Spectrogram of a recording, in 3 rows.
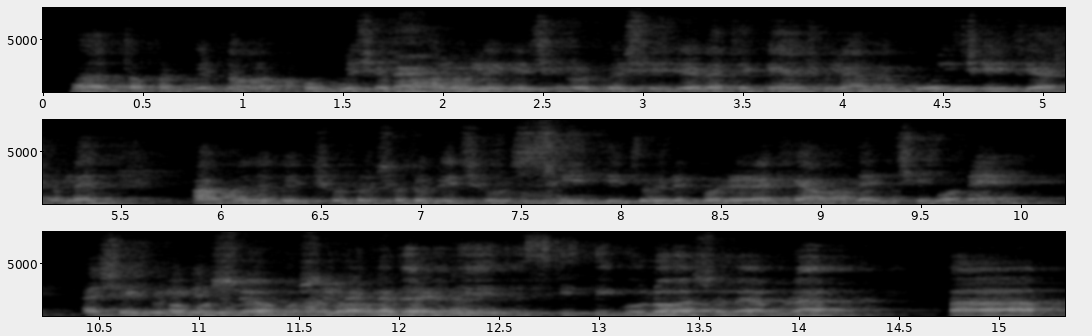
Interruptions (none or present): present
